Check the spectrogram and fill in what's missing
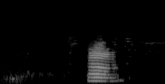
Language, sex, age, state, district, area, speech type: Santali, male, 18-30, Jharkhand, Pakur, rural, conversation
